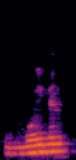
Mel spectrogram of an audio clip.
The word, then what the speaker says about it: women: Doesn't it surprise you that middle-aged women were the first to get hooked? Very good. Very good, Diego. Just the pronunciation.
